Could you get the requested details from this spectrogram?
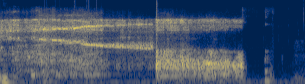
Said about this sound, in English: That sounded. what the hell was that? That was a really poor bomb. Sounded more like a firecracker.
